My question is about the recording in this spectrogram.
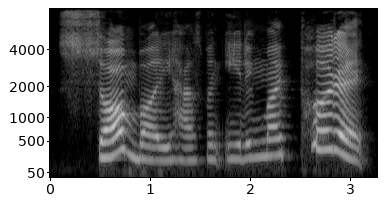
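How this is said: It is said in a great big voice.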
